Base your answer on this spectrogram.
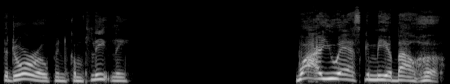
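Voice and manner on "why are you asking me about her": sharp, defensive Southern man; snapping, Southern accent. Acted. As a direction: snap it back in a Southern accent. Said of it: "he snapped".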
